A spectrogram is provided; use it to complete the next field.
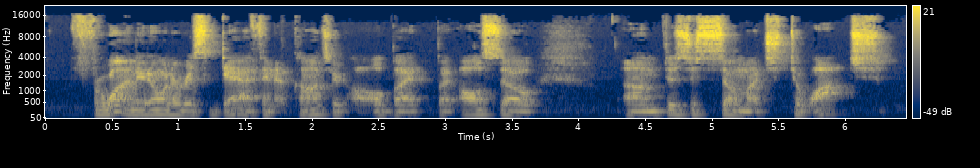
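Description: A man at medium pitch and moderate pace, fairly even intonation, noticeable background noise. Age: 50s. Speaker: composer and musician. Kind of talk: interview conversation.

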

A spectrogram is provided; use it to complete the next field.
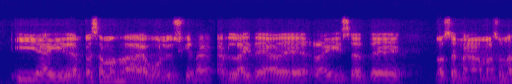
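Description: A man speaks in a plain, everyday voice at a medium pitch, his intonation fairly even. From Costa Rica, San José; US from age 12. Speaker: brewery co-founder. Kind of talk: casual interview chat.

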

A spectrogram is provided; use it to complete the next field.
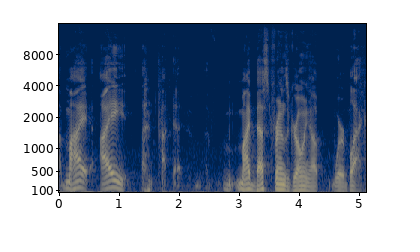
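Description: Delivered at a very slow pace, the speech swings very widely in pitch and is broken by long, frequent pauses. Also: man, fairly low pitch for a man. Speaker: business CEO and climber. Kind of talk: casual interview. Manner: halting, hesitant.

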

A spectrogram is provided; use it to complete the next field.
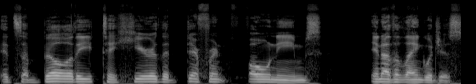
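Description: A man with a Western Canadian accent is heard in a dry, close, echo-free recording that is very clean, with a silent background. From Western Canada. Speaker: podcast host. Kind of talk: casual podcast discussion. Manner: fast talker, hesitant with repeated words.

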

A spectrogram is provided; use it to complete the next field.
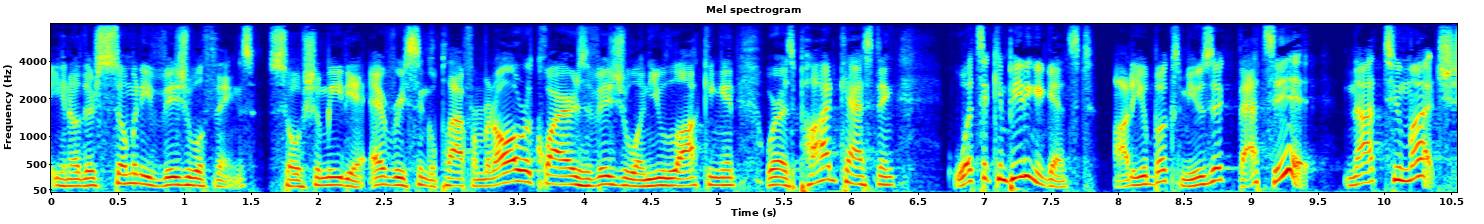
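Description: Over a quiet background, a man with a Canadian accent speaks in a plain, everyday voice at a fairly high pitch and fairly quick pace, with lively intonation and very even loudness. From Canada. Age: 20s. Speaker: church media business founder. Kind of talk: interview.

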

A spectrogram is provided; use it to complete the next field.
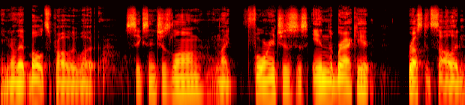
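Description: In a very clean recording with a silent background, a man with a normal speaking voice talks at a moderate pace in a fairly low pitch with fairly even intonation. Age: 30s. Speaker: heavy equipment mechanic. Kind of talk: casual chat.

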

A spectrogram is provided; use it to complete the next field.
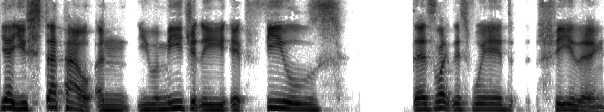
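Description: A man speaks at a fairly slow pace with ordinary pitch variation. The recording is very clean, with a silent background and a dry, close sound with no echo. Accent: London. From London, England. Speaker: writer. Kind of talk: casual chat.

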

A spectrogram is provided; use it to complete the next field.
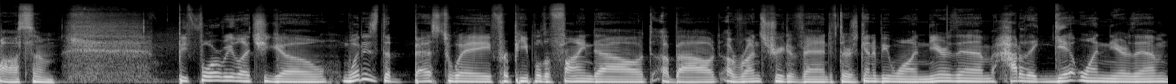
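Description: A man's medium-pitched voice, fairly even in intonation, over noticeable background noise. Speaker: podcast host. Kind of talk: casual interview.

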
